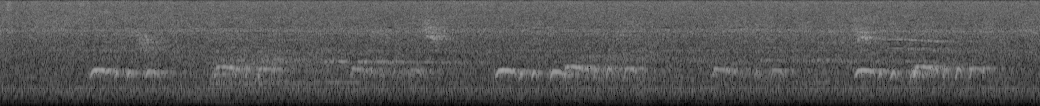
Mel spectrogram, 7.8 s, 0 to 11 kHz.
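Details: Zebra dove, an adult recorded in Ubon Ratchathani, Thailand, late December 2020: repeated staccato trilled coos, pairs of short rattling notes strung into phrases several times, with a faint steady hum underneath.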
